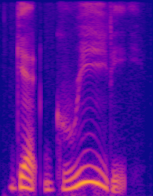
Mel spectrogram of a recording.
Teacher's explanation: The stress is on greedy.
